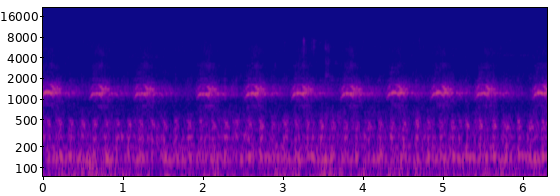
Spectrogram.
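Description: A bird calling over and over at a steady pace, about two short rising-and-falling calls a second, over a low steady background hum.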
